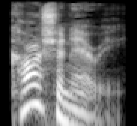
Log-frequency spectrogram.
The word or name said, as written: cautionary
